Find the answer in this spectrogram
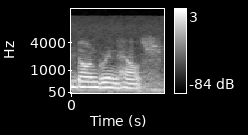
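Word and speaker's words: Dawn Greenhalgh: Don Greenhall. Am I pronouncing her name correctly? How do you say it at home? At home we say Don Greenhelch.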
